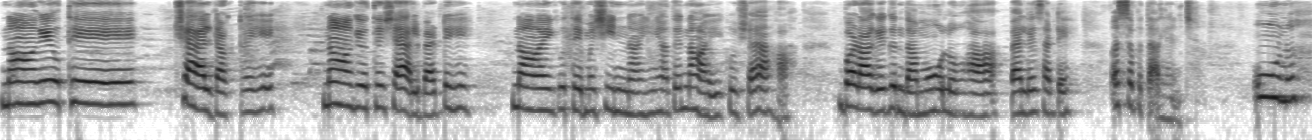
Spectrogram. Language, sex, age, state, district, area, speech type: Dogri, female, 45-60, Jammu and Kashmir, Samba, rural, spontaneous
